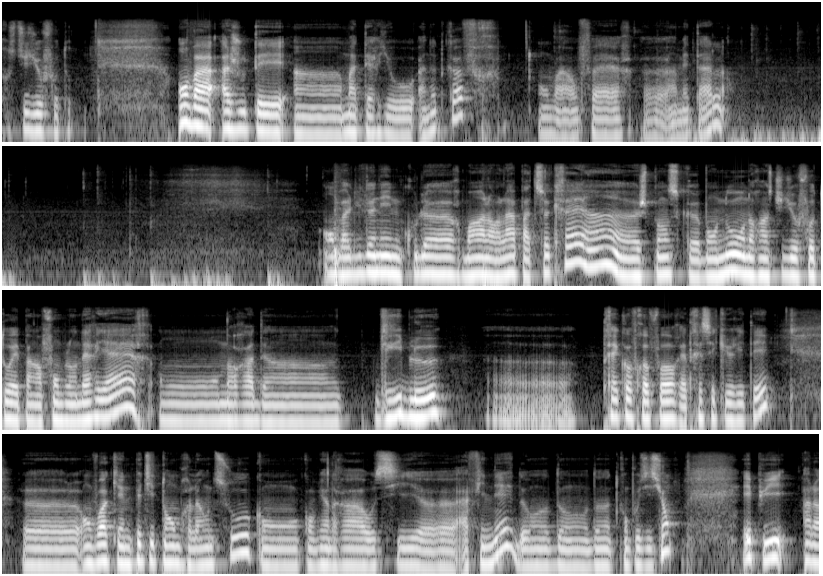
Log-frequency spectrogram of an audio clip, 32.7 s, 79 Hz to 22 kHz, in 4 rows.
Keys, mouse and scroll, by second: 0.9 right click, 3.5-4.0 scroll up 8, 4.5 click, 5.2 click, 10.7-11.5 scroll down 4, 31.5-32.7 scroll down 4.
